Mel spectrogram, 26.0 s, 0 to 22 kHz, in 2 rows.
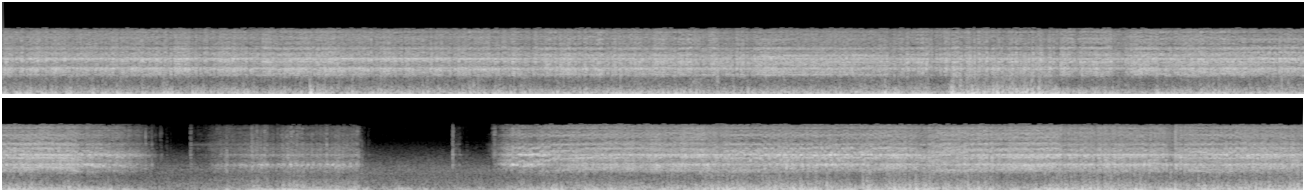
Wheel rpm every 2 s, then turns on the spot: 240, 230, 230, 210, 210, 220, 210, 60, 20, 170, 210, 220, 220.
16-18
